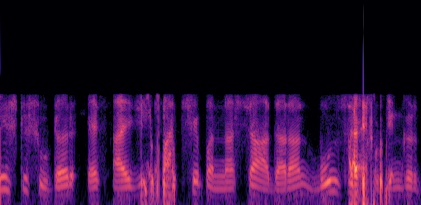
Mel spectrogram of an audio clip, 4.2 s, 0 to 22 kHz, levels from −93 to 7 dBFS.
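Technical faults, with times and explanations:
Throughout: GSM full-rate codec. The speech is band-limited to about 250 Hz to 3.7 kHz. The lows are thin and the highs are dull. The codec damage is plainly audible. The coder models the vocal tract as a filter. It drives that filter with a sparse, regularly spaced pulse train rather than the true excitation. That crude excitation gives the voice a buzzy, gravelly grain. The character fits a 13 kbps full-rate stream.
1.4 to 1.75 s and 3.48 to 3.93 s: GSM bit errors. In both stretches the speech breaks up into squawks, pops and gargling. Corrupted bits reach the decoder. They alter the filter, pitch and gain values it rebuilds each frame from. A wrong filter bends the spectrum into strange shapes. A wrong gain makes the level jump suddenly. The second burst lasts longer and hits more frames. That suggests many consecutive frames were hit.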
